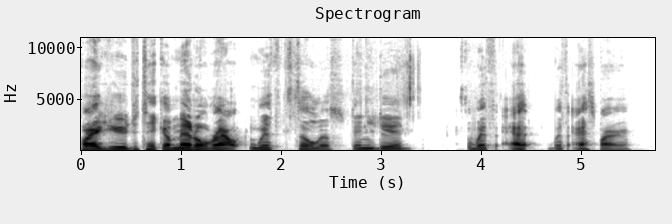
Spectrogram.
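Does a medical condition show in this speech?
Yes: cerebral palsy.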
